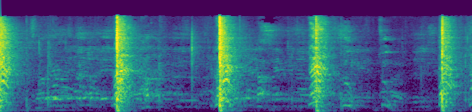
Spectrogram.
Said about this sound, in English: Diaz throws a flurry of warm-up punches into a coach's padded mitts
